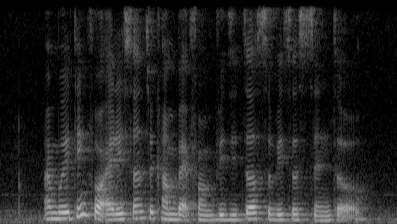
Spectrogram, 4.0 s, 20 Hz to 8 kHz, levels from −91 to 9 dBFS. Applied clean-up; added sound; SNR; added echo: none; none; none; none.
